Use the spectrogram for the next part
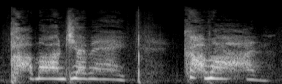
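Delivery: high, strained mock shout; client freaking out. Client begging the tattooist while hitting himself, strained high shouting. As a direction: imitate a desperate, drawn-out yell. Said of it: "smashing it into his own face".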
